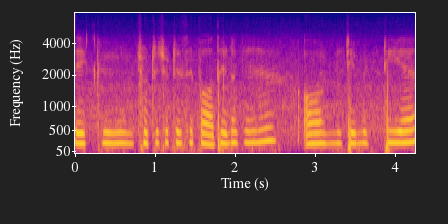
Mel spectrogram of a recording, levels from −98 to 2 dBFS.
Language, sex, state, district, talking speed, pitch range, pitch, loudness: Hindi, female, Punjab, Fazilka, 155 wpm, 225-240 Hz, 230 Hz, -15 LUFS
